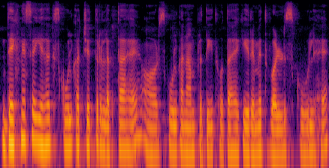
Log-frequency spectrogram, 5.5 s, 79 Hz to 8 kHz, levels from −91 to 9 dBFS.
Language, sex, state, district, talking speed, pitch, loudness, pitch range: Hindi, male, Chandigarh, Chandigarh, 220 wpm, 125 Hz, -20 LUFS, 120-145 Hz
